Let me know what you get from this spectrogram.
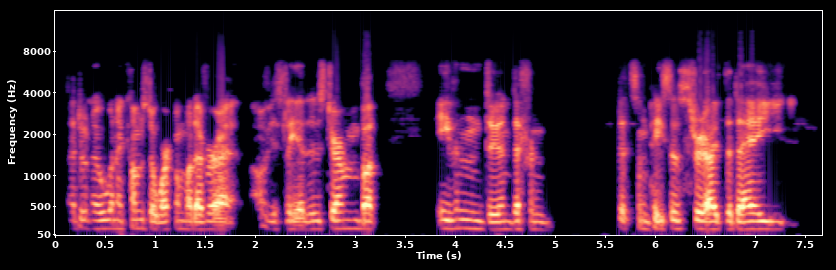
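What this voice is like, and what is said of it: Mild Northern Irish accent. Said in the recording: “I will never ever lose my accent ... You never had a broad Northern Irish accent, ... but you certainly haven't lost the sound of home to your voice when you speak English”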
